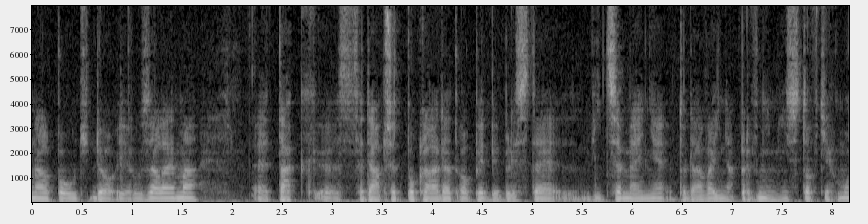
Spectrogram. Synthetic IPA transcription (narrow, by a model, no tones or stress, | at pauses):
nalpowcdo̞jɛɾuzalɛːma | t̪aksɛdaːpr̥ɛt̪̚po̞klaːdat̪ʔopjɛd̪̚bɪblɪst̪ɛːviːt͡sɛmɛːɲɛt̪o̞daːvajiːnapr̩vɲiːmiːst̪o̞fcɛxmo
